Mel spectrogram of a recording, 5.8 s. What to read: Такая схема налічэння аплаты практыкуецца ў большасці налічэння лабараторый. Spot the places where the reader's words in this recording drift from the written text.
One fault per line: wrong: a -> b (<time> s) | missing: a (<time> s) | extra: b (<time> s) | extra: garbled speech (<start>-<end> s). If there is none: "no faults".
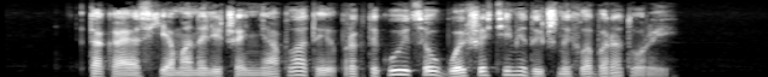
wrong: налічэння -> медычных (3.9 s)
